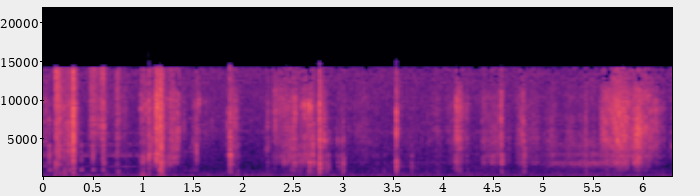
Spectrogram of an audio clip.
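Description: Paper CD booklet pages being flipped and handled, a dry papery rustling with scattered light clicks and flicks.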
